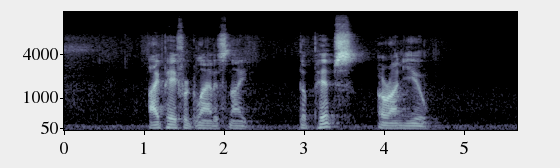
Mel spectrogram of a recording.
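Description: A second man answers calmly.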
